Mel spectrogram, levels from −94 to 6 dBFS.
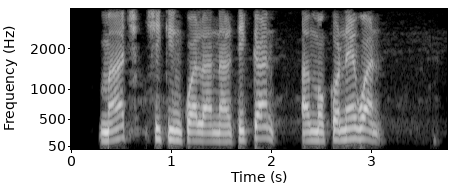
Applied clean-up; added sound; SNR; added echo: none; none; none; none.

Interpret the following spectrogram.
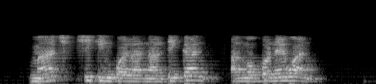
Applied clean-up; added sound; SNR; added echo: neural separator model SepFormer DNS4.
